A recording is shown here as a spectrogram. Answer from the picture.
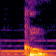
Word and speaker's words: coup: Coup, pronounced like coup, was a game of courage where warriors would get as close as possible to an enemy without killing them.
